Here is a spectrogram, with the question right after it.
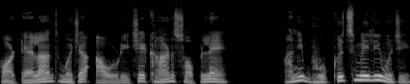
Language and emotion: Goan Konkani, sad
